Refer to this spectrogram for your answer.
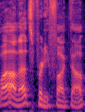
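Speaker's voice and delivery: ordinary talk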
